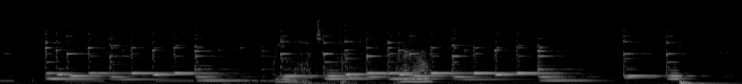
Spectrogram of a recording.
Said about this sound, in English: And that's my phone.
